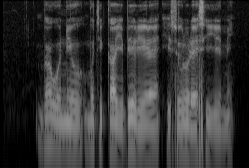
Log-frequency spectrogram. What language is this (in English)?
Yoruba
